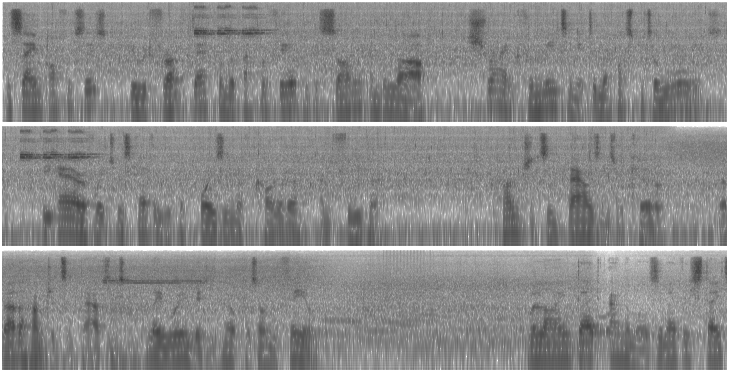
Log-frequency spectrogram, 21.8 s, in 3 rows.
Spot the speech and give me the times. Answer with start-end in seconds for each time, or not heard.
0.0-11.1, 12.2-17.8, 19.7-21.7.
